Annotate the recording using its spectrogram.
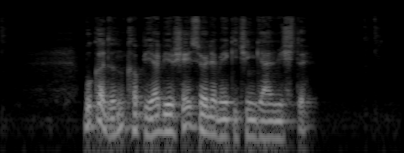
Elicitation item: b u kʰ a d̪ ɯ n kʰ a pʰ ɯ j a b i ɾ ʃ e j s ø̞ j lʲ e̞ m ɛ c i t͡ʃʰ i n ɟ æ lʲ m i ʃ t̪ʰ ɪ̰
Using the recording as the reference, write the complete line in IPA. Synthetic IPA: b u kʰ a d̪ ɯ n kʰ a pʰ ɯ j a b i ɾ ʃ e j s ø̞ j lʲ e̞ m ɛ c i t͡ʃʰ i n ɟ æ lʲ m i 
